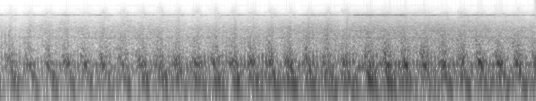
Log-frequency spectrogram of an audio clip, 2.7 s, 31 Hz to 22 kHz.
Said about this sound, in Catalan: És un helicòpter del tipus 1055D. Sort que he aprofitat l'ocasió, perquè em sembla que mai més a la vida no tindré cap altra oportunitat d'anar en un aparell d'aquests.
